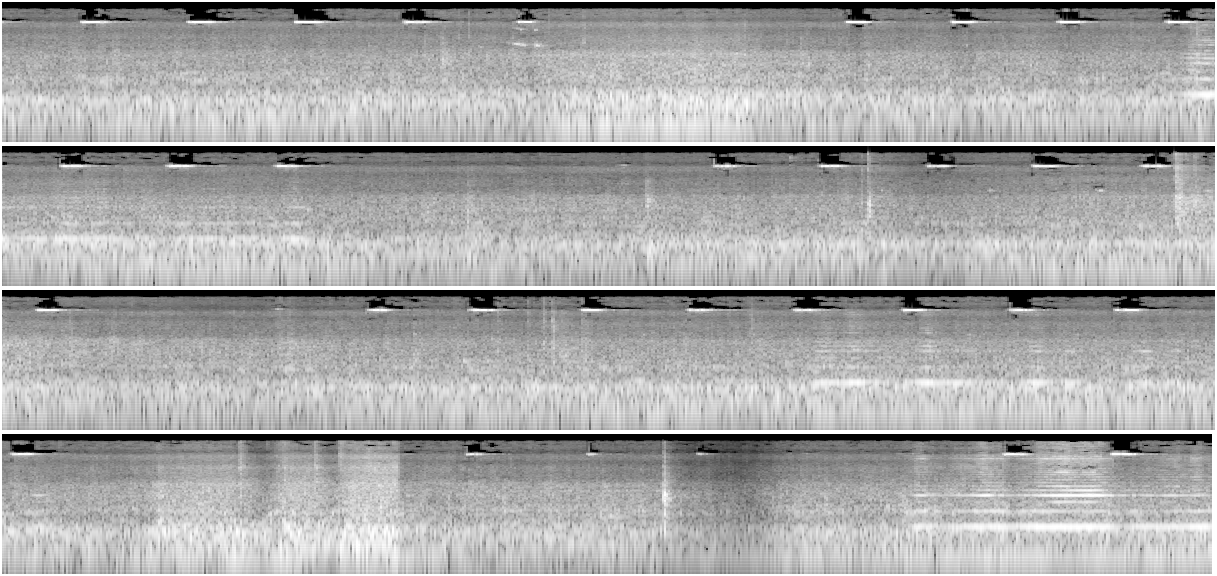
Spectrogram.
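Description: Electric dough sheeter running: its motor and conveyor belts make a steady hum as dough is fed through the rollers, with a faint regular high tick about one and a half times a second. The hum dips briefly about three seconds before the end.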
